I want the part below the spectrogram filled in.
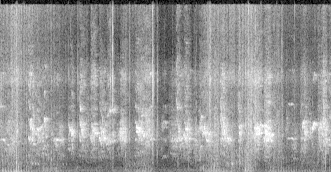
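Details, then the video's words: A black-winged myna feeding gives loud, scratchy chattering bursts, high and uneven, over fluttering wingbeats and low rustling noise. "cucak Keling bar bar"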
